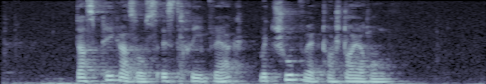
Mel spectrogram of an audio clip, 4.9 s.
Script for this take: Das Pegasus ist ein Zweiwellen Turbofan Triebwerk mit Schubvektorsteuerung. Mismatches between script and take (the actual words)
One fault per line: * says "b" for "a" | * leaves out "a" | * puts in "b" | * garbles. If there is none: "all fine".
* leaves out "ein Zweiwellen Turbofan"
